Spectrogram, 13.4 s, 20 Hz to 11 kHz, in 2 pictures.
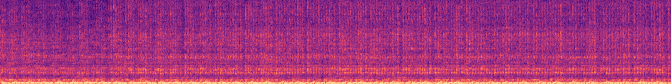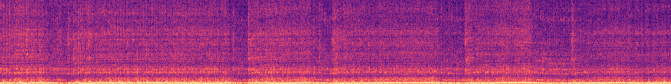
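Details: Toyota 2JZ-GTE VVTi six-cylinder in a Nissan S14 drift build, first start after wiring: smooth even idle with clean throttle blips, no knocks or ticks; smoked briefly at start-up from water in turbos after pressure washing, then cleared; runs healthy.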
